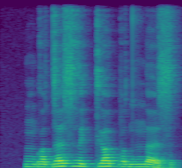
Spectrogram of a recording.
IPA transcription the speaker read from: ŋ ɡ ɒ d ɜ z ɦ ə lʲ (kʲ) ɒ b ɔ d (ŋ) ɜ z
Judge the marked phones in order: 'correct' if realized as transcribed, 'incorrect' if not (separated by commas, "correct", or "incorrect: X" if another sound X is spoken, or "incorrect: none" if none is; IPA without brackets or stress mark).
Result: correct, correct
